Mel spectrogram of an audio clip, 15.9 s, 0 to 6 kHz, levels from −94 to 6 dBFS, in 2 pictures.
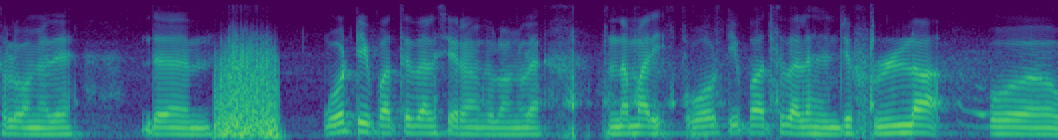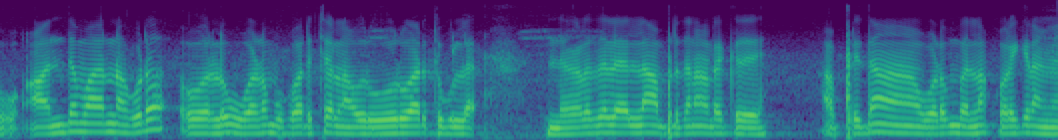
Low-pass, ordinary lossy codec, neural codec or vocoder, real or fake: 5.4 kHz; none; none; real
